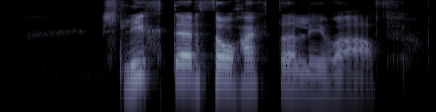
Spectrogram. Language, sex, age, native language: Icelandic, male, 20-29, Icelandic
